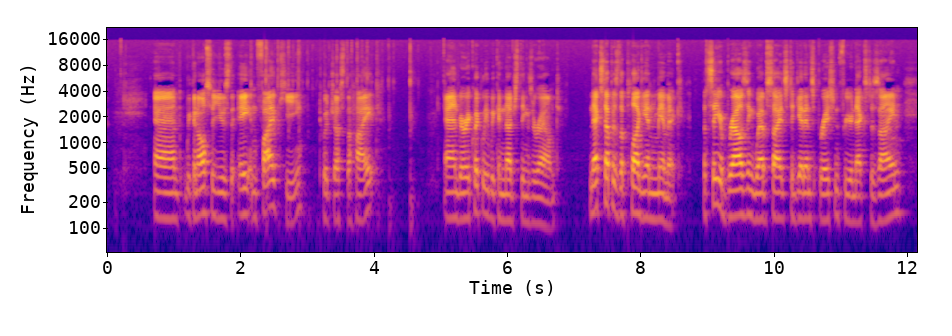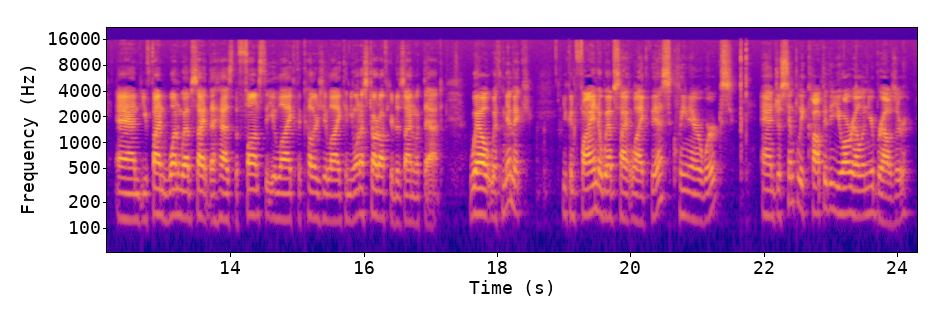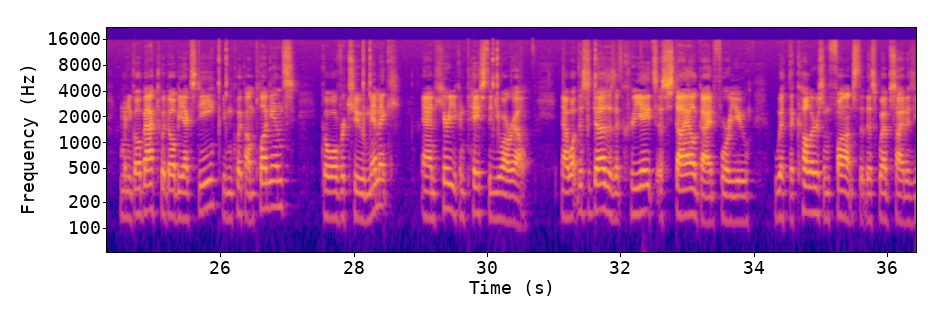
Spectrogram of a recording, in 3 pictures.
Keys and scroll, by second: 0.4 ctrl+6, 2.3 ctrl+8, 3.4 ctrl+5, 18.7 super+Tab, 22.9 super+c, 24.0 super+Tab, 30.3 super+v.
